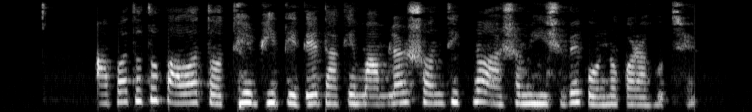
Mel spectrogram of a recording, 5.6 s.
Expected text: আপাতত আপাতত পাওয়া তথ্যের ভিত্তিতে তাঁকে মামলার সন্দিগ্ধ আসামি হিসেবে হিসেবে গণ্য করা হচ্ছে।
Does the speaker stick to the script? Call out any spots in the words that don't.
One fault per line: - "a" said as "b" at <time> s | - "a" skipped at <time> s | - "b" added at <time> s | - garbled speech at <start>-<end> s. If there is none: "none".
- "আপাতত" skipped at 1.1 s
- "হিসেবে" skipped at 4.3 s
